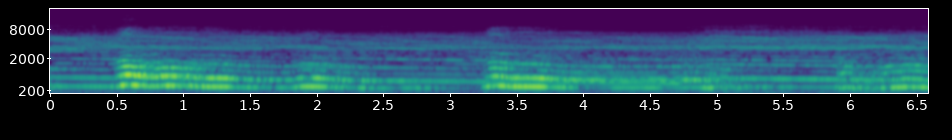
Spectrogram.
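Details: Achilles, a 2-year-old Labrador-Chow mix, howls in long, wavering notes in answer to a passing fire truck siren, as he does every time he hears one.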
